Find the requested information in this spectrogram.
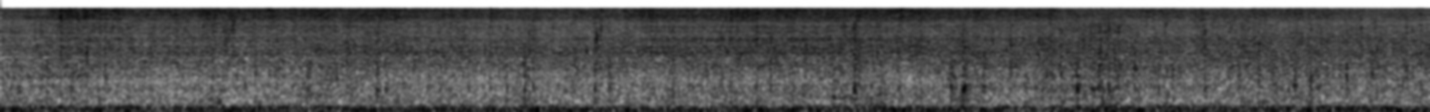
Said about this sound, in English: we're just gonna go over to a hot pan, nice flat surface, medium to high heat, and you're just gonna press the sunchokes onto the pan. You should hear a nice little sizzle sear as when you put them down. This is the sound you're really looking for.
